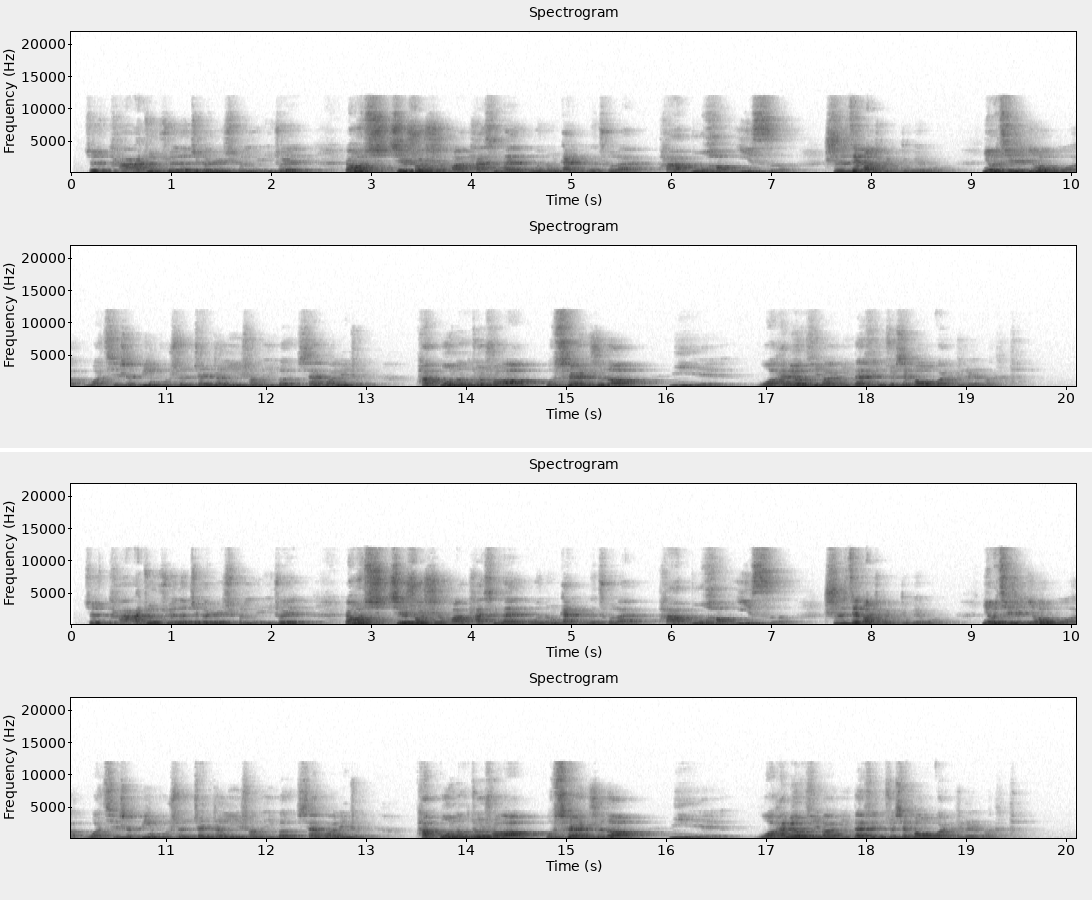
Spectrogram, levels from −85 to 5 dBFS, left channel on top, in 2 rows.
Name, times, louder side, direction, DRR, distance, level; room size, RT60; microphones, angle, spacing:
voice 1, 0.1-7.1 7.5-8.7 9.1-12.9 13.5-15.6 16.0-16.5 16.9-19.5, right 1 dB, 90° right, -8 dB, 2.1 m, -24 dB
11.5 x 5.0 x 2.7 m, 0.85 s
head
